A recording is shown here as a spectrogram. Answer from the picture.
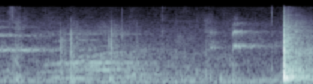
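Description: A single sharp knock just before the end, with faint voices in the background and a brief high squeak shortly before the knock.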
